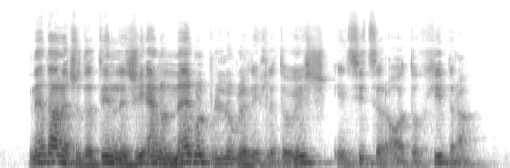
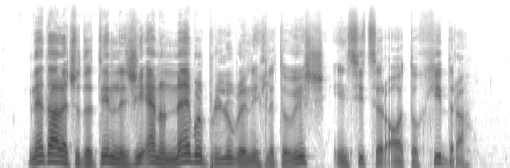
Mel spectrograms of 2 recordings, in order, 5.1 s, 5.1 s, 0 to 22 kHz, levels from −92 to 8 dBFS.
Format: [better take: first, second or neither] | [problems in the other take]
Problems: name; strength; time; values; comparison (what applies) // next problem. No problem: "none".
second | room echo; dies away in 0.4 s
